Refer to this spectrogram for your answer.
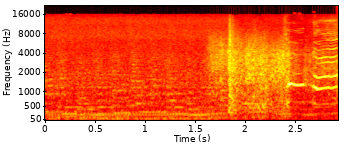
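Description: A low, steady rumble of thunder from a lightning strike during a rainstorm rolls throughout, broken by two sharp, loud cracks in the second half, with a faint tonal, voice-like sound emerging right at the end.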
